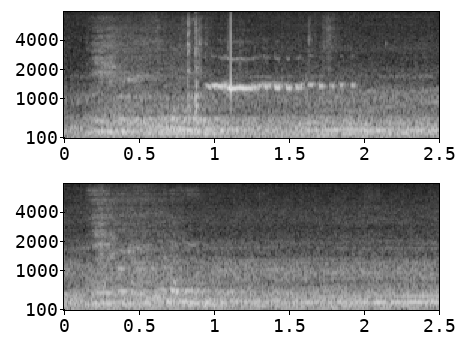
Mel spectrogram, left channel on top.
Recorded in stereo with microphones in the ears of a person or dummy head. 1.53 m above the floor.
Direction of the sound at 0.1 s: 35° right (ahead or behind).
